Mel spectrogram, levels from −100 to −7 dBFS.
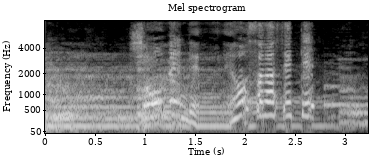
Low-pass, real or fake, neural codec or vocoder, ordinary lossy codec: none; fake; codec, 16 kHz, 4 kbps, FreqCodec, larger model; none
